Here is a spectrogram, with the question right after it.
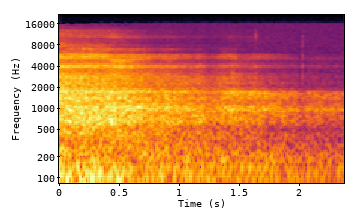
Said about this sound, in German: Und dann atmen wir nochmal gemeinsam ein und wieder aus.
